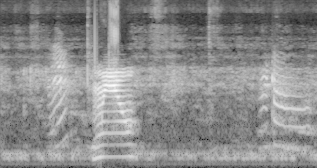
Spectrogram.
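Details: A pet Indian ringneck parrot, described as making mating sounds, gives three nasal, meow-like calls, the middle one loud and drawn out, the others brief falling whines, over a steady low hum.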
